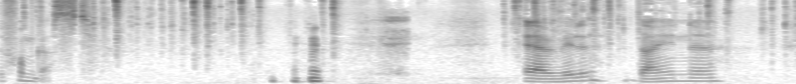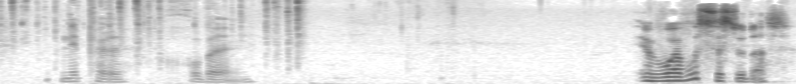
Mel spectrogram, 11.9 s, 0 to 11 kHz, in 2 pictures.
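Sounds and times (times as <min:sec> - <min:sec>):
speech: 0:00.0 - 0:00.8, 0:02.1 - 0:02.6, 0:03.9 - 0:05.5, 0:06.4 - 0:08.0, 0:10.8 - 0:11.9
typing a message on a computer keyboard: 0:00.0 - 0:02.6, 0:03.7 - 0:08.3.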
